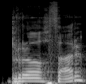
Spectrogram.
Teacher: the “o” sound is only ever found in its long counterpart [o:] like the English “mode”.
